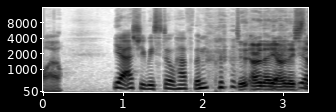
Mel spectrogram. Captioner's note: laughs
